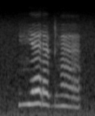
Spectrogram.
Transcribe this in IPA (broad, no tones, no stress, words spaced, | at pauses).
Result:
vʲɛ ɾɛɖʱɛ̃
